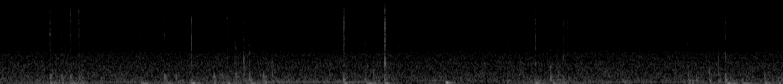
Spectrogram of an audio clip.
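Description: Code is typed on a computer keyboard while building a SwiftUI iOS app, with quiet, irregular key clicks in short bursts and pauses over a low steady hum.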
